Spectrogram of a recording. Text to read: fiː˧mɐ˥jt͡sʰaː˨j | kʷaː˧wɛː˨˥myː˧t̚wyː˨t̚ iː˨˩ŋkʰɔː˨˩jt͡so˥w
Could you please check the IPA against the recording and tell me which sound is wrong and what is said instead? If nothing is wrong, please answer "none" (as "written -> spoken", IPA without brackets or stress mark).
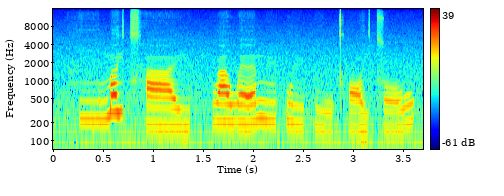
o˥ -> o˨˥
